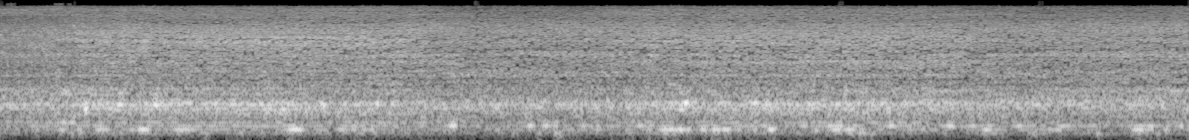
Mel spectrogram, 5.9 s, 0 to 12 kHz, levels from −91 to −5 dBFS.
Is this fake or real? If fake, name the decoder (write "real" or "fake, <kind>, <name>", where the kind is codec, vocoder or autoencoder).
real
